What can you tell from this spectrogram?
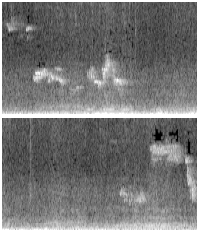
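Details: Bees working lavender flowers give a continuous low humming buzz that swells and fades slightly, while brief high-pitched bird chirps sound now and then in the background.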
